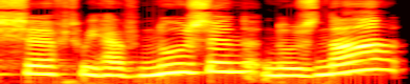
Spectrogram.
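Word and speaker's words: нужен: in the dative yamu note the stress shift nujin is stressed on the first syllable but nujna is stressed on the second syllable and then if we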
